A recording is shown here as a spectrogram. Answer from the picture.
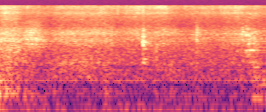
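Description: Near silence: room tone with a faint steady hum and a single faint tick about a second in.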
